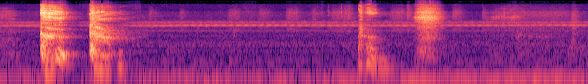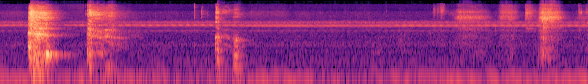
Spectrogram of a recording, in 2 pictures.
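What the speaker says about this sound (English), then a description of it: "my throat's been just as bad. You know, stupid cough" Harsh coughs in several short bursts, close and loud, mostly in pairs separated by pauses, over a steady background hum.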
